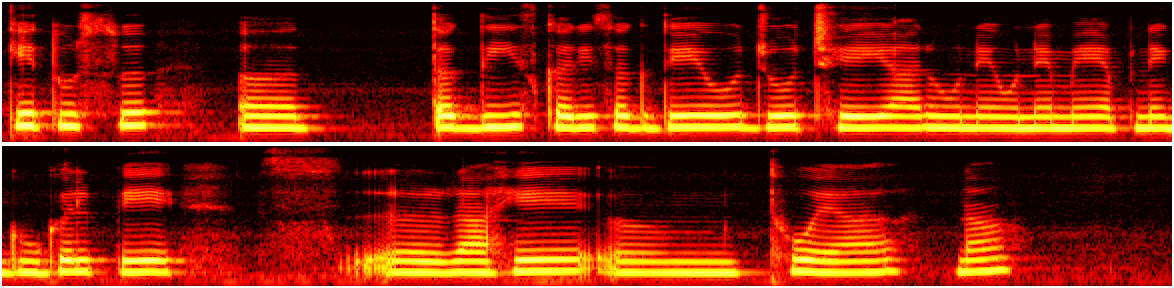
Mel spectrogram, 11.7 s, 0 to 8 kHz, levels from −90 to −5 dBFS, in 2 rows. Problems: background sounds at intervals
